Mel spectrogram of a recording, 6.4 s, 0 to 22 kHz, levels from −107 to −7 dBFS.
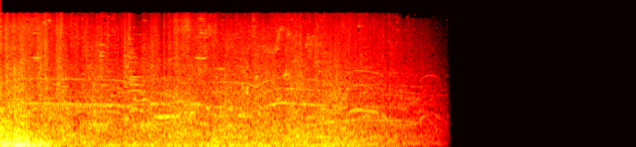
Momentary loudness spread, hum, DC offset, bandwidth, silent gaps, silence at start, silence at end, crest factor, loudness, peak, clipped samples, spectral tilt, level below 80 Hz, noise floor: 16 LU; none; under 0.1%; 15.5 kHz; none; 0 s; 2.1 s; 22 dB; -29 LUFS; -6 dBFS; under 0.1%; -5.5 dB/octave; -32 dBFS; -49 dBFS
